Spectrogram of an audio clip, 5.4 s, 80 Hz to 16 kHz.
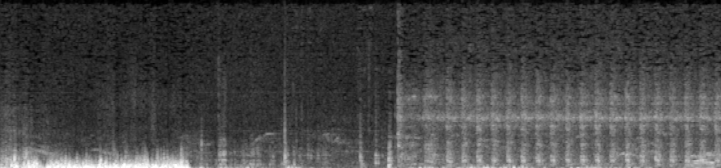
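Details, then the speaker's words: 2010 Hyundai Sonata crank-no-start: starter spins engine briskly about 1.5 seconds, tachometer moves but engine never catches; no injector pulse seen on test light, traced to dead fuel pump. "Yo, got a no start on a Hyundai. It's not starting."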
